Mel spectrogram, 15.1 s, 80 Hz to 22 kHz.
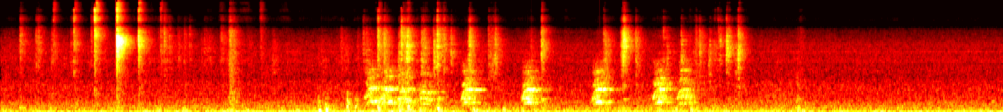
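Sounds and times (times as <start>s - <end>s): steady low hum: 0.0s - 15.0s
dog barking and whining: 5.4s - 10.6s.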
